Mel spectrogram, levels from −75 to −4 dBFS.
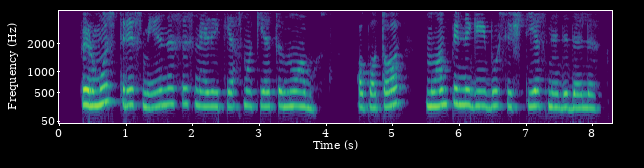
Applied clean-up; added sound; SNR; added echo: none; none; none; none.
